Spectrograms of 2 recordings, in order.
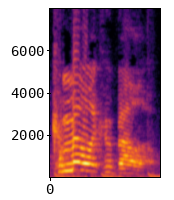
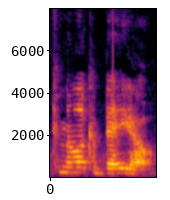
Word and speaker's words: Camila Cabello: Camila Cabello. That's not how you say it. And I got shit on because of it. Camila Cabello.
